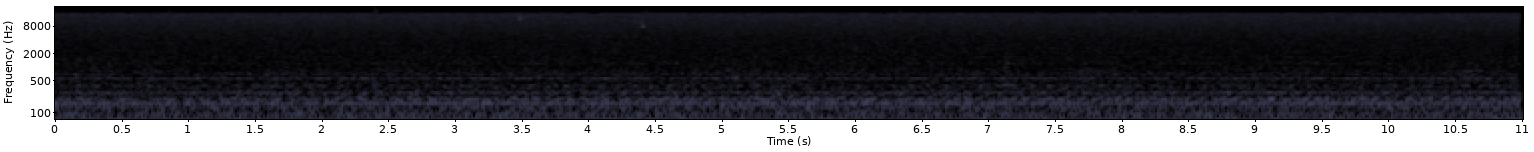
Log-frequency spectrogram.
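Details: 2002 Lexus RX300 V6 after replacing cylinder 2 ignition coil for code P1305 and clearing codes: quiet, steady low rumble with even beat and no misses or stumbles; smooth idle, check engine light gone, no codes stored.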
